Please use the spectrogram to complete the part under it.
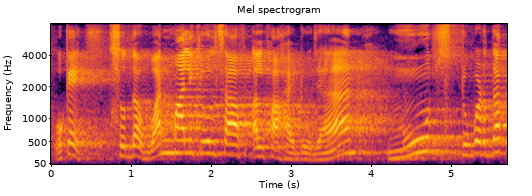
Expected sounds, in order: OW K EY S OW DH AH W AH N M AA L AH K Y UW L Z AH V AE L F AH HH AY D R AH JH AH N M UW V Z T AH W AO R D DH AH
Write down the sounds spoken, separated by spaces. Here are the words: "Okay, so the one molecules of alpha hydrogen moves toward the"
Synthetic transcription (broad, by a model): OW K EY S OW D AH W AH N M AA L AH K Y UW L S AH P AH L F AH HH AY D R AH JH AH N M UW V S T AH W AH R D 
